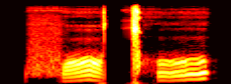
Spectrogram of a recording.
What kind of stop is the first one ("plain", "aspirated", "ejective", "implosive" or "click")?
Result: click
